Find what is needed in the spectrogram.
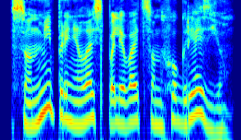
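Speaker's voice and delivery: usual speaking voice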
